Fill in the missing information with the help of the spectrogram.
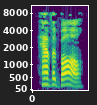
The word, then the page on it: have a ball: British English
